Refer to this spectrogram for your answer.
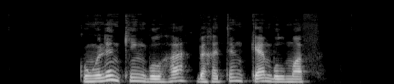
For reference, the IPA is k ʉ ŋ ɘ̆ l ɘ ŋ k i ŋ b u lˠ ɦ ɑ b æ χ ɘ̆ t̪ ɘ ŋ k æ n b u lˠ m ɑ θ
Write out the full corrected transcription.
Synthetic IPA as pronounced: k ʉ ŋ ɘ̆ l ɘ ŋ k i ŋ b u lˠ ɦ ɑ b æ χ ɘ̆ t̪ ɘ ŋ k æ m b u lˠ m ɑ θ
